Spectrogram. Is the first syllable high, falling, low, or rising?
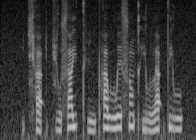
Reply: low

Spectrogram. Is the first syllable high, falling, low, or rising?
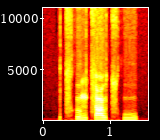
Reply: falling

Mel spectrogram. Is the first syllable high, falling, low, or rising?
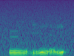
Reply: low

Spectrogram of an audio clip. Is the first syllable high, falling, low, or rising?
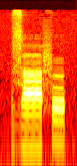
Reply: low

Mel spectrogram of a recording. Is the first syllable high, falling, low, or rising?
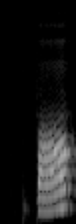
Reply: rising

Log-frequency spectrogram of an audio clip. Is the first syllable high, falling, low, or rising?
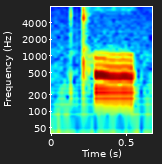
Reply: high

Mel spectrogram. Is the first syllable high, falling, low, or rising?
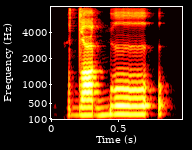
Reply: low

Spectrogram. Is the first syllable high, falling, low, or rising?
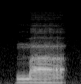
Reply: low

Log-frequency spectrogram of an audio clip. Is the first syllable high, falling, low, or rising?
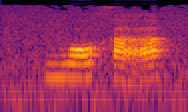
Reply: rising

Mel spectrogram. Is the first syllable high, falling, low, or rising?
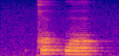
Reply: high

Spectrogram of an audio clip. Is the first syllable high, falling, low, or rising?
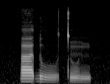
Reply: high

